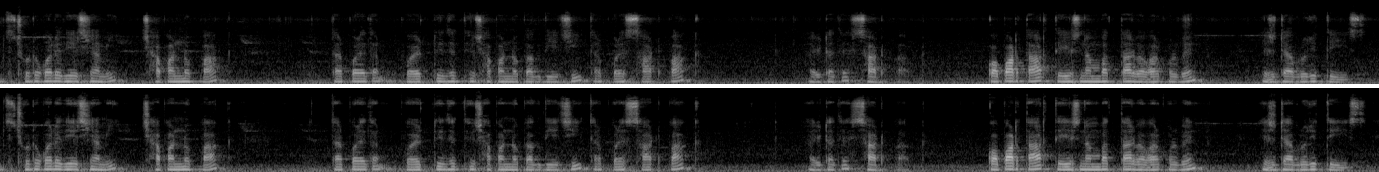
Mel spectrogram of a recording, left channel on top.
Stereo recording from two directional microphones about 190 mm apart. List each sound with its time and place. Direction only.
0.2 s speech: 15° right (ahead or behind)
3.3 s speech: 15° right (ahead or behind)
8.1 s speech: 15° right (ahead or behind)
